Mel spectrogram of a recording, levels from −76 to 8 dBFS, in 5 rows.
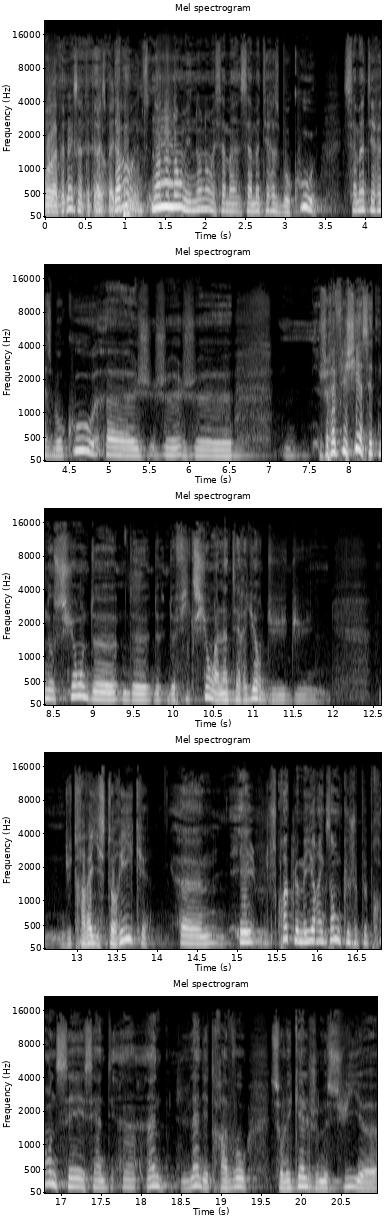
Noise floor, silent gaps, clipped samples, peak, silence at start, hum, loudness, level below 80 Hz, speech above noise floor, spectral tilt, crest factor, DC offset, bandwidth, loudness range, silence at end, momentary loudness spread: -45 dBFS; none; 0.4%; 0 dBFS; 0 s; none; -13 LUFS; -38 dBFS; 32 dB; -6.5 dB/octave; 12 dB; under 0.1%; 16 kHz; 7 LU; 0 s; 12 LU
